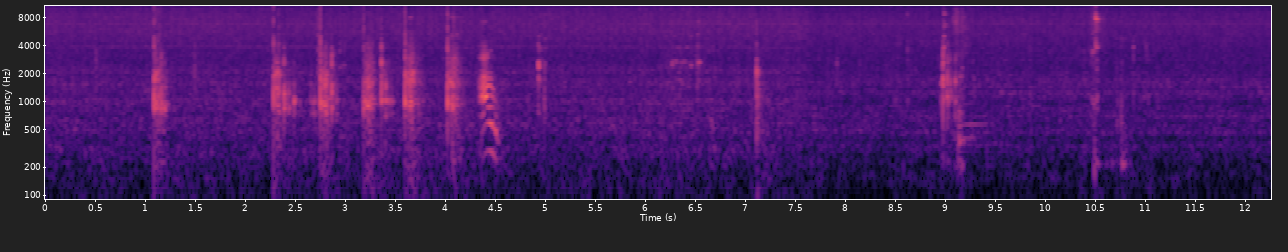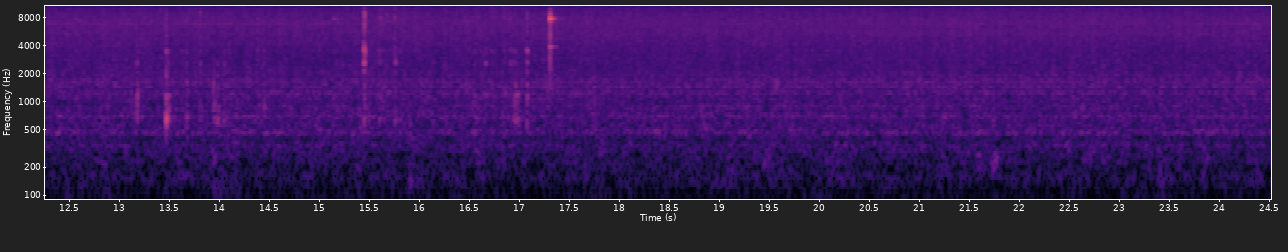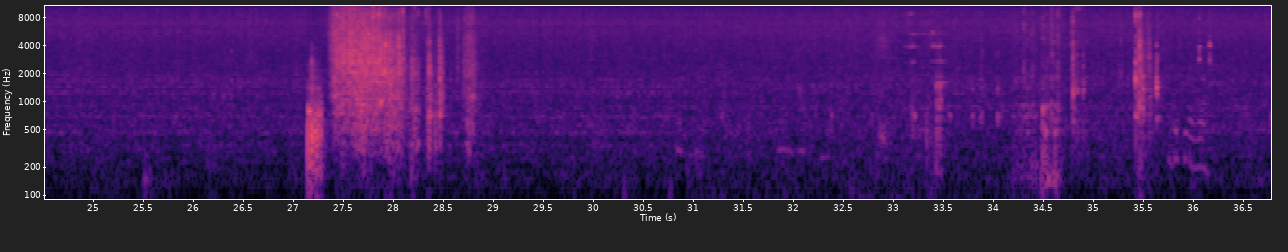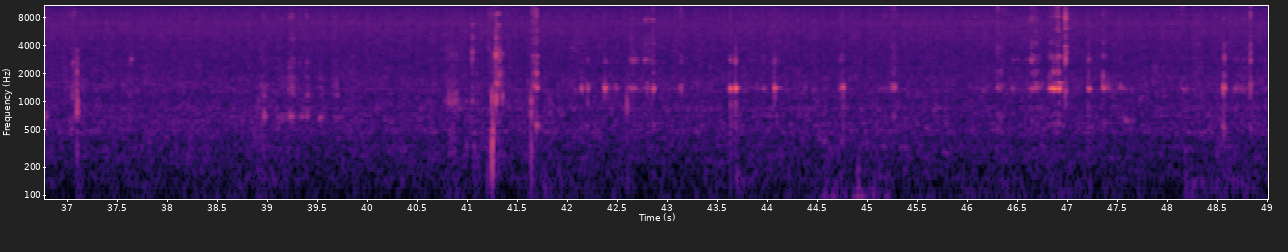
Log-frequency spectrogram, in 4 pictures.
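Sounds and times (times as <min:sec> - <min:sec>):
metallic clinks of tools: 0:06.0 - 0:07.6.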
